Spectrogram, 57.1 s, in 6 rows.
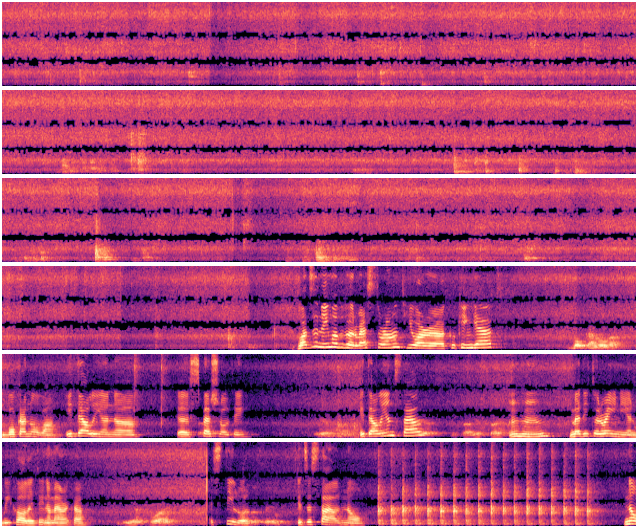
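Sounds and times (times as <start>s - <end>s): chicken sizzling in a pan: 0.0s - 57.0s
pan and utensil knocks: 53.2s - 56.6s.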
